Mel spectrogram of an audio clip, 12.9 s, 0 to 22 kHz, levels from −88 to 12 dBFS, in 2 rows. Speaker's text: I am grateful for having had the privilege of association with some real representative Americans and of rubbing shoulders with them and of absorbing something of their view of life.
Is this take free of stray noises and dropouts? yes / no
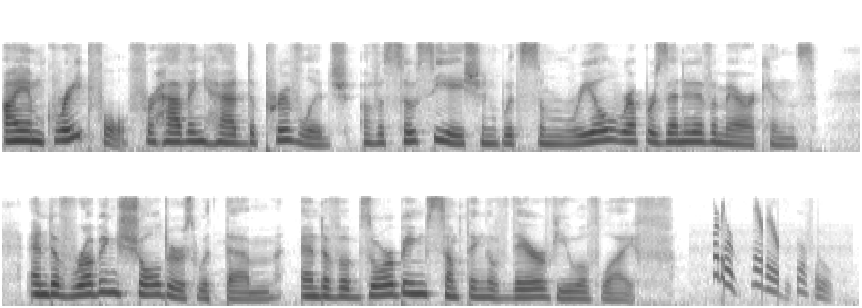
no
